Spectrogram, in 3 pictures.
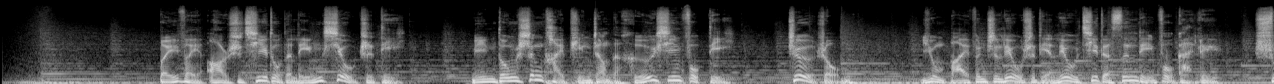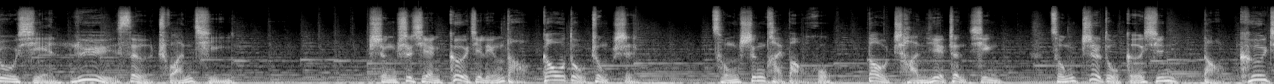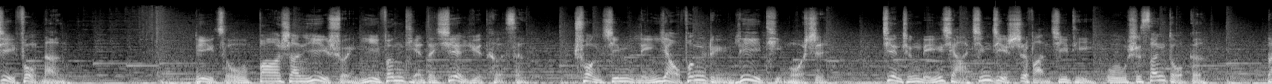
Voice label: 男 专题 林业局; 柘荣

